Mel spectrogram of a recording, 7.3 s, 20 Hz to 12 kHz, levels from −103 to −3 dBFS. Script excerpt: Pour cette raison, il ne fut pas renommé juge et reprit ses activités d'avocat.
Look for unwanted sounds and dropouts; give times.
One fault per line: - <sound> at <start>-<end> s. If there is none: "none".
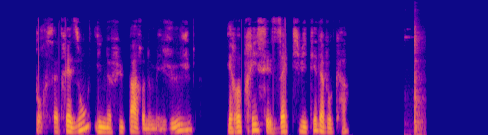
- thud at 6.1-6.4 s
